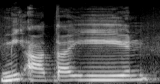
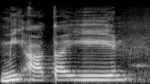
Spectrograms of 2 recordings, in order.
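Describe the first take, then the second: No difference in how they are said.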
